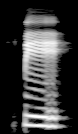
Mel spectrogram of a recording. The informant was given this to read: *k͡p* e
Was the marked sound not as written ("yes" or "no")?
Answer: no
